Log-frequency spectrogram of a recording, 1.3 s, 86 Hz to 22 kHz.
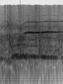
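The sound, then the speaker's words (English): A short burst of applause at the groundbreaking of the 11 Park stadium in Indianapolis, where city leaders broke ground. The clapping is brief and moderately loud. “That's the sound of Governor Holcomb, Indianapolis Mayor Joe Hogsett, and many other city leaders breaking ground on the new park Wednesday,”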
